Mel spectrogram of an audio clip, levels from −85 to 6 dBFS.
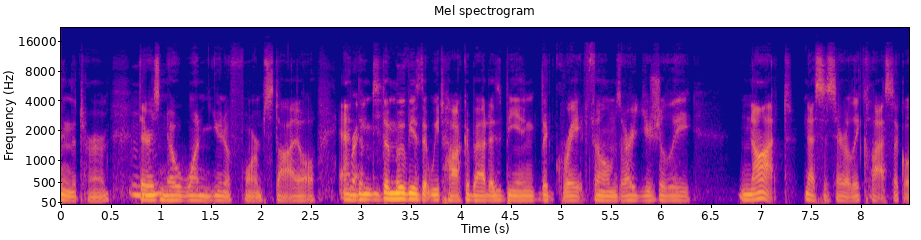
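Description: A call bitrate drop runs from 4.64 to 6.35 s, right after "we talk about as". The call's bandwidth estimate fell, so the encoder coded the speech far more coarsely, consistent with a fall from around 64 to 17 kbps, held for about 1.6 s before recovering.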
